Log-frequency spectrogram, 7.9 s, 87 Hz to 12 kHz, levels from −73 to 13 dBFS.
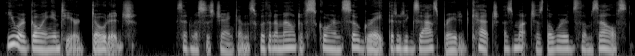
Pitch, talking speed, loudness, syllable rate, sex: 170 Hz, 195 wpm, -21 LUFS, 5.3 syllables/s, female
